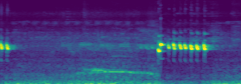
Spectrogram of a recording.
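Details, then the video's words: Wild sooty-headed bulbul; a lure recording in the sambung ropel style meant to prompt other bulbuls to sing. One short chirp, a faint lower drawn-out note, then a quick, evenly spaced burst of about eight bright notes. "Trucukan gacor Sambung ropel nguplik alam liar | pancingan trucukan agar bunyi gacor"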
